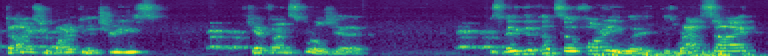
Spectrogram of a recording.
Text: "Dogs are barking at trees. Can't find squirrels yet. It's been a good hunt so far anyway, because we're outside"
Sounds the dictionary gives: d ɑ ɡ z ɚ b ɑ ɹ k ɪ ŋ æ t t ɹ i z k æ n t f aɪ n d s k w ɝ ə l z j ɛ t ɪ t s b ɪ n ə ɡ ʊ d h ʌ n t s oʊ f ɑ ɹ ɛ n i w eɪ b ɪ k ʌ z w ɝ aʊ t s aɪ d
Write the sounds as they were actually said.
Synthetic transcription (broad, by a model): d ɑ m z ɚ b ɑ ɹ k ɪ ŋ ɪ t t ɹ i z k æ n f aɪ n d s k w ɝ l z j ɛ t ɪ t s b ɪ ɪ ə ɡ ʊ d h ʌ t s oʊ f ɑ ɹ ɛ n i w eɪ ɪ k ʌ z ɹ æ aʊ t s aɪ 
